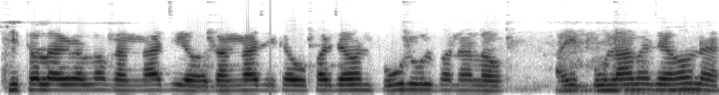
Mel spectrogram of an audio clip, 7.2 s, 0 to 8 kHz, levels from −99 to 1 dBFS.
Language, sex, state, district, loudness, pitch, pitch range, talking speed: Magahi, male, Bihar, Lakhisarai, -15 LUFS, 170 Hz, 165-175 Hz, 200 wpm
